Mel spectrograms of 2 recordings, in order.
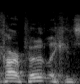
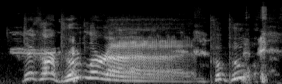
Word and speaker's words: Harpootlian: Yeah, Todd would probably Dick Harpootlian's name. Oh my God. Dick Harpootlerin. Dick Harpootlerin. To the 28 years old. Dick Hartoonian. Cartoony. Yeah. Todd, I believe it's pronounced Harpootlian.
